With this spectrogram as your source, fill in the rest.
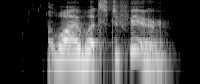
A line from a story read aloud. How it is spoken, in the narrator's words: he said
